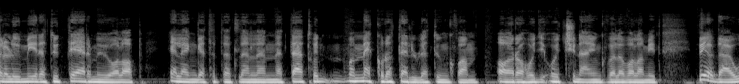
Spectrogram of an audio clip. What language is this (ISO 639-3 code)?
hun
